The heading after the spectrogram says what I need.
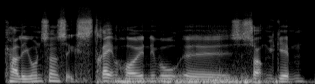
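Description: A man's voice: mid-range voice, steady tone, background noise. A Danish man hosting a podcast, hesitant with many fillers, reading out listener messages. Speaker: podcast host.

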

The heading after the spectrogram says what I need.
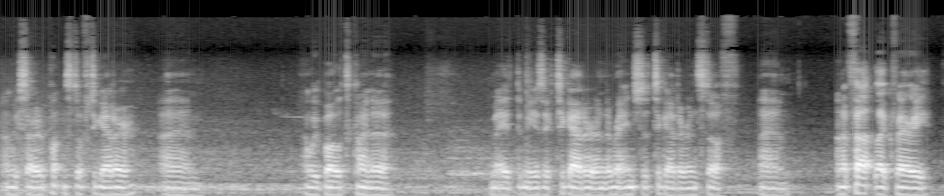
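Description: A man's voice: fairly low pitch, flat delivery, normal speed, warm tone, slight background noise, rough recording. A man in his late twenties with a west of Ireland accent, chatting casually and informally as an interview guest. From Galway, west of Ireland. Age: late 20s. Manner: informal, often laughing. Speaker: guest, musician and DJ.

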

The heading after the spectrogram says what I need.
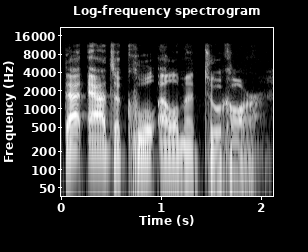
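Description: A man's voice: mid-range voice, sing-song, normal speed, dry recording. A young man co-hosting a casual podcast, teasing his co-host with mock-dramatic complaints.

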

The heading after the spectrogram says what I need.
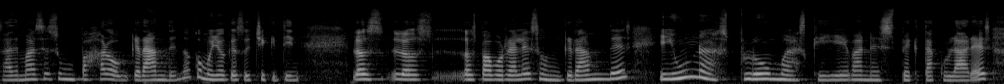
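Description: A woman voicing a small parrot in a fable who envies the peacocks. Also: fairly high pitch.

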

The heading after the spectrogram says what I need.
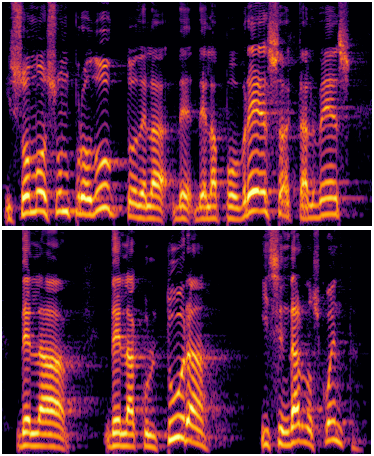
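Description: An El Salvadoran pastor delivers a sermon, chatting with the congregation and adding humorous asides. His voice sits high and is animated, and he speaks unhurriedly.

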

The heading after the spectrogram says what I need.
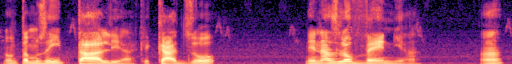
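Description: A young man with a European Portuguese accent hosting a podcast, telling stories in a casual, slangy, animated way and acting out what others said. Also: medium pitch, unhurried, no room sound. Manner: slangy and animated, acts out quoted dialogue with exaggerated voices. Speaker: podcast host answering listener questions. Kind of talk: casual storytelling chat.

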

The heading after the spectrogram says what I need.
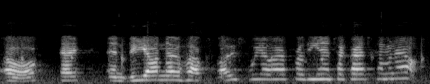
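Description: A man's voice: sits high, normal speed, distant mic. A man with a Southern US accent calling in on his car speakerphone while driving. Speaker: caller. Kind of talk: call-in question. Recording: tinny phone line from a car.

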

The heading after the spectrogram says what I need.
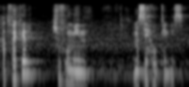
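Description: A man's voice: medium pitch, sing-song, racing, pushed and bright, slight background noise. A man preaching a sermon as pastor, with an Egyptian accent. He stacks phrases in repeated lists and prompts his congregation with rhetorical questions to finish each verse. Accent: Egyptian Arabic.

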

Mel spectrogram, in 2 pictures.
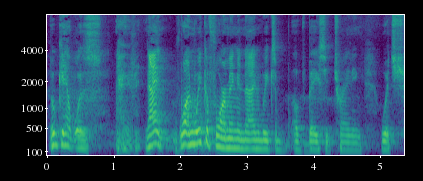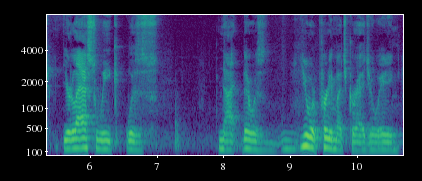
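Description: A man with a gravelly, creaky voice spins loose service anecdotes in an easy conversational way. He restarts his sentences, chuckles through the memories and keeps the tone relaxed, as a guest being interviewed. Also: mid-range voice, measured pace. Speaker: interview guest, former Coast Guard sailor. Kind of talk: casual storytelling.

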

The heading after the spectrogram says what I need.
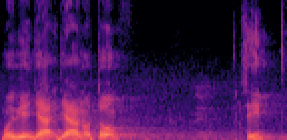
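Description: Slow and high-pitched with a slightly mellow tone, a preacher leads a Bible class in sermon form. He writes terms on a board, speaks to his listeners formally and politely, and frequently asks questions to make sure they keep up.

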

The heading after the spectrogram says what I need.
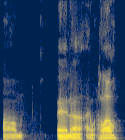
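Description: A man's voice: fairly low pitch, a little fast. A male comedian telling casual anecdotes, acting out quoted lines and swearing freely. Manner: animated, profane, acts out quoted lines. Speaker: stand-up comedian guest.

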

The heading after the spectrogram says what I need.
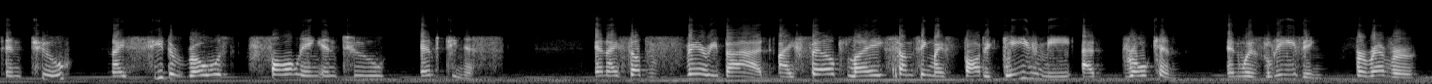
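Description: A woman's voice: mid-range voice, bright, forceful tone, low-quality recording. A woman who is not a native English speaker tells personal stories conversationally, searching for English words as if translating in her head. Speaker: interview guest telling personal stories.

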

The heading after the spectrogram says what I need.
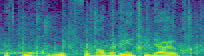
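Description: A woman hosting a children's book podcast, chatting with a child and reading aloud with lively expression. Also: on the high side, moderate pace, a crowd in the background, background noise.

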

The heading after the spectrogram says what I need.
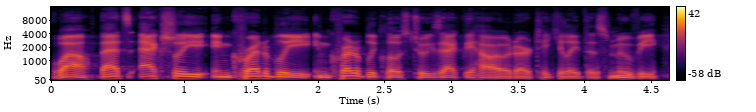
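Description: A man's voice: low-pitched, quick pace, smooth. A man co-hosting a casual movie-review podcast, laid-back and blunt with his opinions. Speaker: podcast co-host. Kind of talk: casual chat.

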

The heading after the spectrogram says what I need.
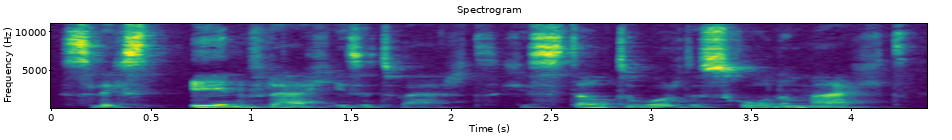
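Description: A woman voicing a trapped male wolf from a storybook, wailing for help and then speaking with slow solemnity. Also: fairly low pitch, mellow. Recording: roomy echo.

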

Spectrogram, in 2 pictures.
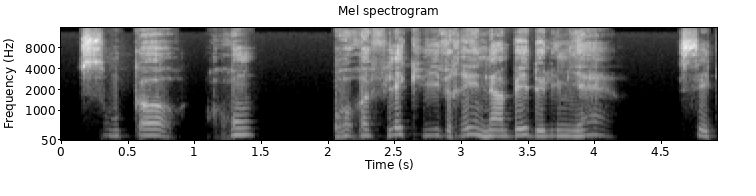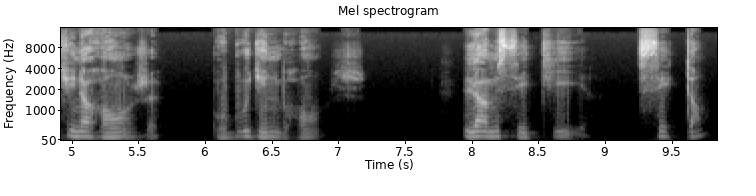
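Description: A woman storyteller telling a folk tale expressively, with dramatic pauses and repeated refrains. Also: medium pitch, a bit bright, husky, no echo, studio quality.

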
